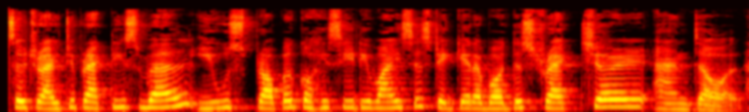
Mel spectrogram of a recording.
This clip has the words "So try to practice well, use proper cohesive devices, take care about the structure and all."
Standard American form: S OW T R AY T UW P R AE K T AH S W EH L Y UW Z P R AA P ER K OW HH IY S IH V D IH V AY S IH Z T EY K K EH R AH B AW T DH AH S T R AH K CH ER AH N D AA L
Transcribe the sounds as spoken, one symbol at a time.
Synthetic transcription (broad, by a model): S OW T R AY T UW P R AE K T AH S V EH L Y UW Z P R AA P ER K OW HH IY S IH D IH V AY S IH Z T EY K K EH R AH B AW T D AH S T R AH K CH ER AH N D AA L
